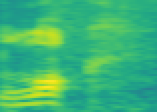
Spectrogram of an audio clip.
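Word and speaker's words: loch: i could do it look i said as a lock but the scottish one that that's not pronounced as look right it's not with a heart gay at the end i mean or maybe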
